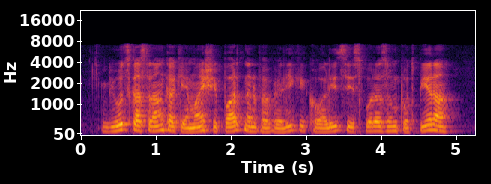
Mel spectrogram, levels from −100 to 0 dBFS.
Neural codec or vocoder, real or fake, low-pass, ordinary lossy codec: none; real; 7.2 kHz; none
